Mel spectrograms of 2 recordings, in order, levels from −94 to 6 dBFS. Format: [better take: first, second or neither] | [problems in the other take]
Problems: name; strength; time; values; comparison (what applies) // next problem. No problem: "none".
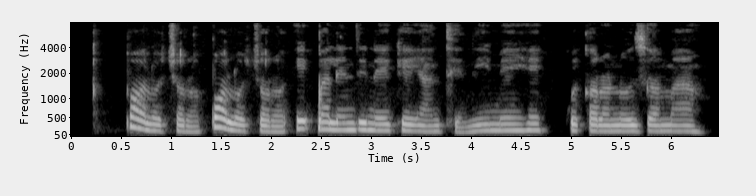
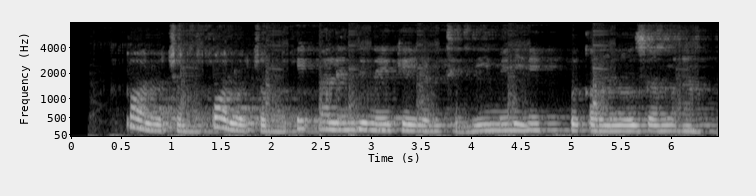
first | noise reduction (neural separator model SepFormer DNS4)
